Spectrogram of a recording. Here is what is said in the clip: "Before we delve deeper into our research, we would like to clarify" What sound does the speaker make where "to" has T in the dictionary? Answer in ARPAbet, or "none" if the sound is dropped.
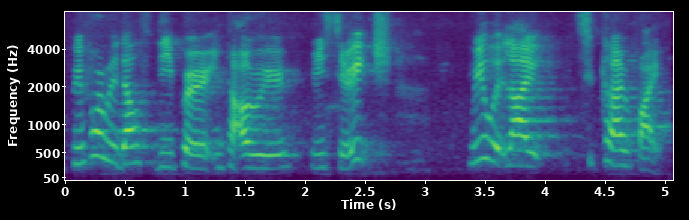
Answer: S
